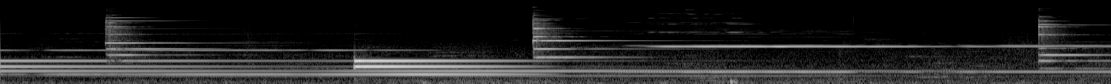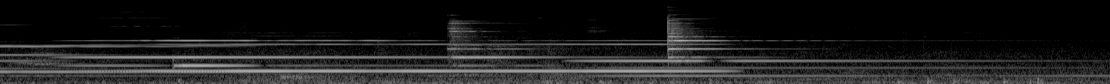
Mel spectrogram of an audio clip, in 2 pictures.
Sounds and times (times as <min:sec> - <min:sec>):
Musical instrument: 0:00.0 - 0:18.0.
